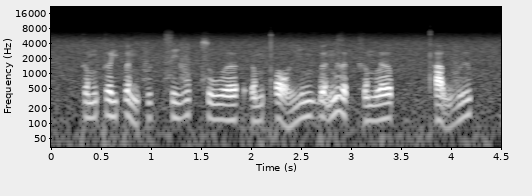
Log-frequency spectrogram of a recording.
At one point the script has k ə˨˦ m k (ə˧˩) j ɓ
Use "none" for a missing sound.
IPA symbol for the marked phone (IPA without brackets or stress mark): ə˨˦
